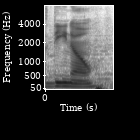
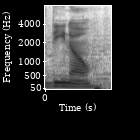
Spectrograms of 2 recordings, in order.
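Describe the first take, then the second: First: The name is read with English vowel letters. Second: The same.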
